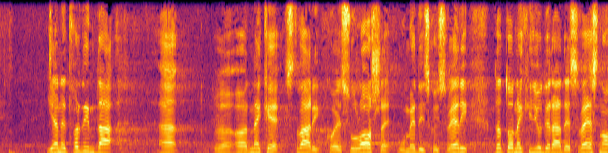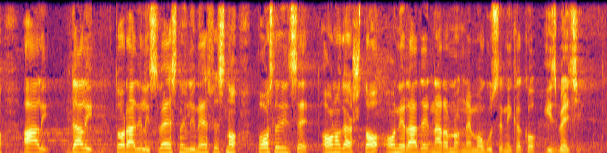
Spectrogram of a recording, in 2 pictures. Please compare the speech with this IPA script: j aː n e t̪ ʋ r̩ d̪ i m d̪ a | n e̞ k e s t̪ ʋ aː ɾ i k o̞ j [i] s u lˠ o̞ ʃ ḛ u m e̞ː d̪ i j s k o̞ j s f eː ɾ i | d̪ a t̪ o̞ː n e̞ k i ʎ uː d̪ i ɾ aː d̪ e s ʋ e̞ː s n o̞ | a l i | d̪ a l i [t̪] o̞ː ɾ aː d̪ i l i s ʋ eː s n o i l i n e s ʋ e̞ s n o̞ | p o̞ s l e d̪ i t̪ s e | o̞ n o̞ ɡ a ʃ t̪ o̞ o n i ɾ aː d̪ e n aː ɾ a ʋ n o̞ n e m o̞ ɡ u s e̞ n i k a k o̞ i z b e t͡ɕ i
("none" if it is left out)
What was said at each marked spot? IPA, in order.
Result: e, t̪

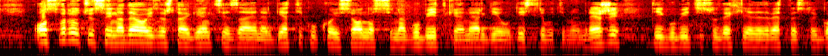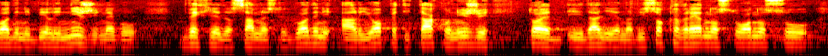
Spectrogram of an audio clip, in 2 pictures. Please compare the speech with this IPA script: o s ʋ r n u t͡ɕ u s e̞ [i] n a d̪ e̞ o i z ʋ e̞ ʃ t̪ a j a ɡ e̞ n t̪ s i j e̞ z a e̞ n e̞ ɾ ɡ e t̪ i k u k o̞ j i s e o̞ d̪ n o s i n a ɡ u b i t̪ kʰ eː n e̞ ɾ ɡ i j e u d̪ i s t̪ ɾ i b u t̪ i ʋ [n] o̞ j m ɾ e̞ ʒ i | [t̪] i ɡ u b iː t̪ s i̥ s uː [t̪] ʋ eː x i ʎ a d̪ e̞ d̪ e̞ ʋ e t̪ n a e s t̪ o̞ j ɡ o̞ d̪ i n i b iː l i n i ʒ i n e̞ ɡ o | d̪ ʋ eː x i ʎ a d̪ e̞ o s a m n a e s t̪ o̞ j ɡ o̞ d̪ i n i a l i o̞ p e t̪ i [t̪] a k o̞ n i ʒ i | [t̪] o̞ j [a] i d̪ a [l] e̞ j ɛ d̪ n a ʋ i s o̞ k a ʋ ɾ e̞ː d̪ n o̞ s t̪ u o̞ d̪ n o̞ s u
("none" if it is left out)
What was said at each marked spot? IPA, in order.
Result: i, n, t̪, d̪, t̪, t̪, e, ʎ

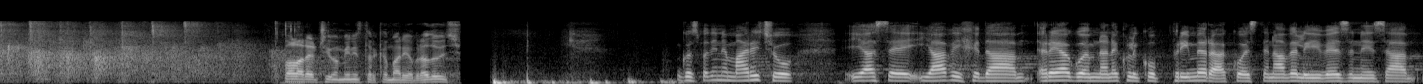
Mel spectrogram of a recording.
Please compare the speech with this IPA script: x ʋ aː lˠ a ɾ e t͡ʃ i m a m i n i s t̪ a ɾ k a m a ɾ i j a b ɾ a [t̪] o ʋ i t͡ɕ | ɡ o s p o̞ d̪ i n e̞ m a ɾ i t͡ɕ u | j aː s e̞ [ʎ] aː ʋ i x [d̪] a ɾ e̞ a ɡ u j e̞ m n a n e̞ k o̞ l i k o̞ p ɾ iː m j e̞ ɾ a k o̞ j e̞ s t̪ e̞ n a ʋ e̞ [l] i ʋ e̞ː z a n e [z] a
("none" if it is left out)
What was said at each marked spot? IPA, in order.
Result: d̪, j, d̪, l, z

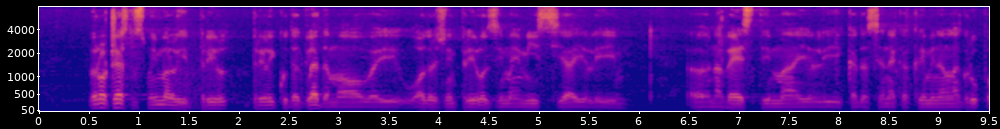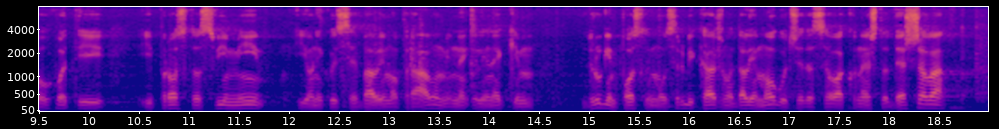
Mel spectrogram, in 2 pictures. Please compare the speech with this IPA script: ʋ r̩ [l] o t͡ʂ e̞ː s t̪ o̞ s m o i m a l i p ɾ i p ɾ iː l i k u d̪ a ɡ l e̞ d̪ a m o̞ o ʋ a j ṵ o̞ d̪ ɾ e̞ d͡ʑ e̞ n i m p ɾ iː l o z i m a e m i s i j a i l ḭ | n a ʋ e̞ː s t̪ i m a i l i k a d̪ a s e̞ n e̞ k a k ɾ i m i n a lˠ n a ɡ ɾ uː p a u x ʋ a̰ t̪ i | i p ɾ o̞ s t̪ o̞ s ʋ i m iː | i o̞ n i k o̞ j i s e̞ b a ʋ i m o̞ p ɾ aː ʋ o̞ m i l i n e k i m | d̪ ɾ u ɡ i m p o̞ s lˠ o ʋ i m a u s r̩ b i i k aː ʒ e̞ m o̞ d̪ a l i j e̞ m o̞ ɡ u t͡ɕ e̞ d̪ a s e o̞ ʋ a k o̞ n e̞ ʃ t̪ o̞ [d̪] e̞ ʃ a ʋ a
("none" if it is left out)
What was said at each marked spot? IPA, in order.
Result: l, d̪

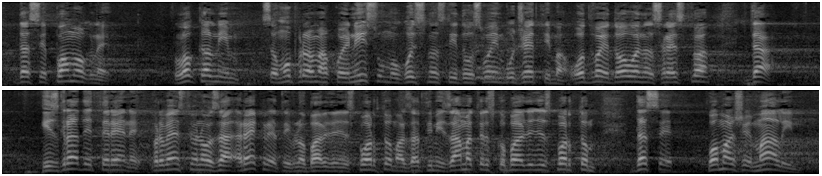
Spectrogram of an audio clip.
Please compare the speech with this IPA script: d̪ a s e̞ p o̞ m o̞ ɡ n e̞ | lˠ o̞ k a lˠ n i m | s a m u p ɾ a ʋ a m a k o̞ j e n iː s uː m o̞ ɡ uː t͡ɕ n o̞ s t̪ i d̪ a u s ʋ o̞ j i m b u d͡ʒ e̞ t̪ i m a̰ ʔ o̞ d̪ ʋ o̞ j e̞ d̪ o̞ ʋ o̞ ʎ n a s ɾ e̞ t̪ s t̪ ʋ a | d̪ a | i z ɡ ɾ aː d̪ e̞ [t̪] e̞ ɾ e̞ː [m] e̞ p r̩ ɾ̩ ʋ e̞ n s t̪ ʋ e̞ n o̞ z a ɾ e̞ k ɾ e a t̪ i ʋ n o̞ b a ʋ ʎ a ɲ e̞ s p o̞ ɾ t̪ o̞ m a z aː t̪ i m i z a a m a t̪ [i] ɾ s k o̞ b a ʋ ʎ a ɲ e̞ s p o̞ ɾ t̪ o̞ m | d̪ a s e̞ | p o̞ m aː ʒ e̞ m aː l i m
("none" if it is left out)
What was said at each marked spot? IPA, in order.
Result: t̪, n, e

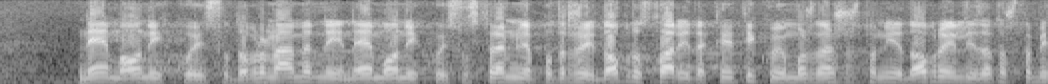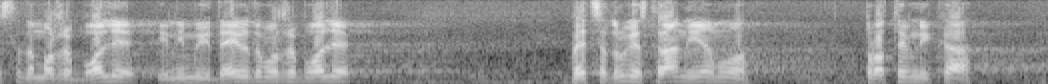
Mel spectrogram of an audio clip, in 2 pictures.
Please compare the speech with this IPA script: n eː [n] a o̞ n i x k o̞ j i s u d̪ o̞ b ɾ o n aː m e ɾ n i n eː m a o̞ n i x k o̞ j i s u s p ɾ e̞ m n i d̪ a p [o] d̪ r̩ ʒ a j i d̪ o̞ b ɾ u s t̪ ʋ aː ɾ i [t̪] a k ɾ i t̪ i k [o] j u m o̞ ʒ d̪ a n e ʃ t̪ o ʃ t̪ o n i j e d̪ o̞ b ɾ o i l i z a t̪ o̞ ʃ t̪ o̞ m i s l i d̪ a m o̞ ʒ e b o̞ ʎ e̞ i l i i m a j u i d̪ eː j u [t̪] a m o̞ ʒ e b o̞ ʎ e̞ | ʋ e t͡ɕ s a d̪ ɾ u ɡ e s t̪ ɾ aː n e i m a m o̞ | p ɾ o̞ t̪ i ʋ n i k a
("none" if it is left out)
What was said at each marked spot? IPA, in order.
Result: m, o, d̪, u, d̪

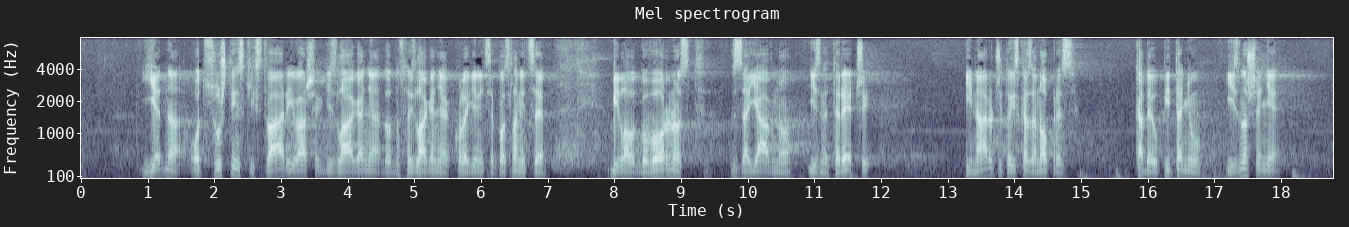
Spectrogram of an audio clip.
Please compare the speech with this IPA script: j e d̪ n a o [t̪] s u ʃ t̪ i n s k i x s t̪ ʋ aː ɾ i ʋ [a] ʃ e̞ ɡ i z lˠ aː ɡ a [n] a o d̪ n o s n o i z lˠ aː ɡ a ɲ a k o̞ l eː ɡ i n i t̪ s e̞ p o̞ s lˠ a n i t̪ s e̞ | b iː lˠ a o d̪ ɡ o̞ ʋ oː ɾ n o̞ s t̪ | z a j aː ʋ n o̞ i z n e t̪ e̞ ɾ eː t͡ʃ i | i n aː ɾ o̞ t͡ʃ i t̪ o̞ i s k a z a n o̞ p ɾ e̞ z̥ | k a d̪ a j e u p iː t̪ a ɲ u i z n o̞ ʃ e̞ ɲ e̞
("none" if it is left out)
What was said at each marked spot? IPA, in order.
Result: d̪, a, ɲ

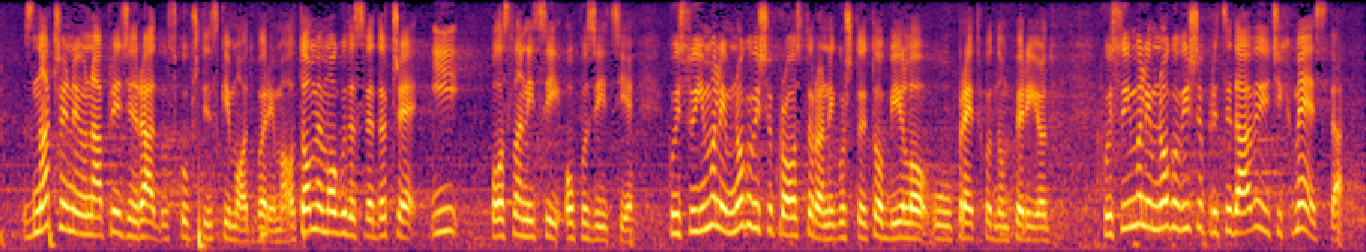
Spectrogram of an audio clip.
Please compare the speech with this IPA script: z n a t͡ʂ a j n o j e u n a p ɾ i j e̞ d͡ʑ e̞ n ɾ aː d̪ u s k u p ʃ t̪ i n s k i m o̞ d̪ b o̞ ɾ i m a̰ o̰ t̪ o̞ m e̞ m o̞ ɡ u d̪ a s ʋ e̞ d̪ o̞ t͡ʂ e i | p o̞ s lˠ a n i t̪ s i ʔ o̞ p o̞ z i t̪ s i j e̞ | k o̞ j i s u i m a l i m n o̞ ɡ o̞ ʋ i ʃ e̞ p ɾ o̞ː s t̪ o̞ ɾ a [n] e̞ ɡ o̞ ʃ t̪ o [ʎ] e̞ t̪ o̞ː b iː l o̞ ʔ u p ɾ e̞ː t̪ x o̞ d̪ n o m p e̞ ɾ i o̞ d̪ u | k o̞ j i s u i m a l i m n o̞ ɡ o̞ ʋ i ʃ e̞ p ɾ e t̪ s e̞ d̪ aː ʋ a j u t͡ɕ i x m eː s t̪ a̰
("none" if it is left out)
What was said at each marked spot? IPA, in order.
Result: n, j

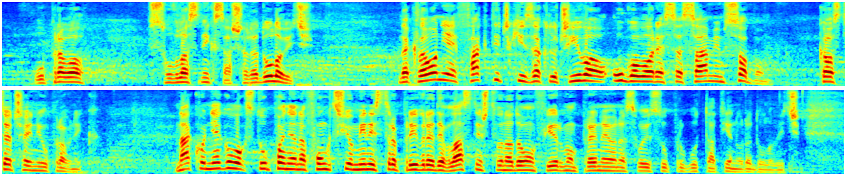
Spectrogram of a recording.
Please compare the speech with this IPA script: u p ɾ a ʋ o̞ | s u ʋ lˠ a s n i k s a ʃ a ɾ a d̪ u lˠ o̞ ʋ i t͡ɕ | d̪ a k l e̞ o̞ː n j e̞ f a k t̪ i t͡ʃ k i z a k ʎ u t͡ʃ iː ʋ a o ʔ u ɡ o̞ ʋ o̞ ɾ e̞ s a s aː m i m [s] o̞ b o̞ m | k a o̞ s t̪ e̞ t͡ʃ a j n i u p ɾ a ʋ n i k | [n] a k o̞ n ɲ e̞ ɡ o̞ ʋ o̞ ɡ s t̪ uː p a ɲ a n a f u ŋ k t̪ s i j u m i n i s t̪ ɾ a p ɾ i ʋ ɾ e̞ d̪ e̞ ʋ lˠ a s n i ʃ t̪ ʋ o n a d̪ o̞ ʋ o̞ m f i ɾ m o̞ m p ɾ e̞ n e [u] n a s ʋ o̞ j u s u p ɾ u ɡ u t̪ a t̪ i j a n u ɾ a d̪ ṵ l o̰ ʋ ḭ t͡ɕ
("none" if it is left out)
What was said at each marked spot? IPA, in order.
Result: s, n, o

